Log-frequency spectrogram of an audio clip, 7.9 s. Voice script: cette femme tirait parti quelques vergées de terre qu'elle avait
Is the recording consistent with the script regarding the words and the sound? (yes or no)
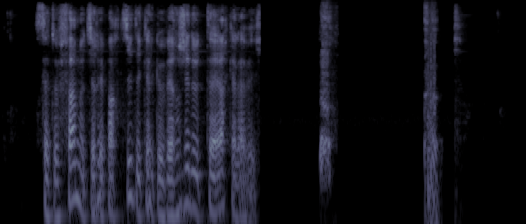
no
